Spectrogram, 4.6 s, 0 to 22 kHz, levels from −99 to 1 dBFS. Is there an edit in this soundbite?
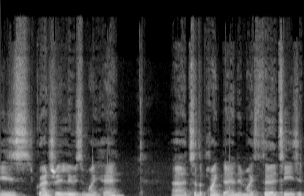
no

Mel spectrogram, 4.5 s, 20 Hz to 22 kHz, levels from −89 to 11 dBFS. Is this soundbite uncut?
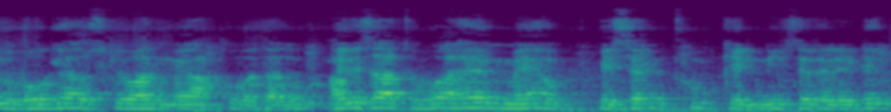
no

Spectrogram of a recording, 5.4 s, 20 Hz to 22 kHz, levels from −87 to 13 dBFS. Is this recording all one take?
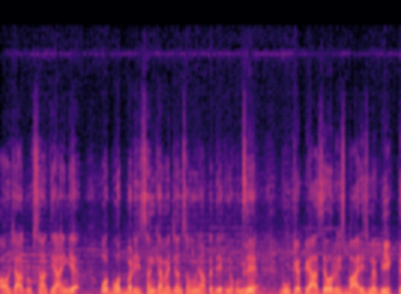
no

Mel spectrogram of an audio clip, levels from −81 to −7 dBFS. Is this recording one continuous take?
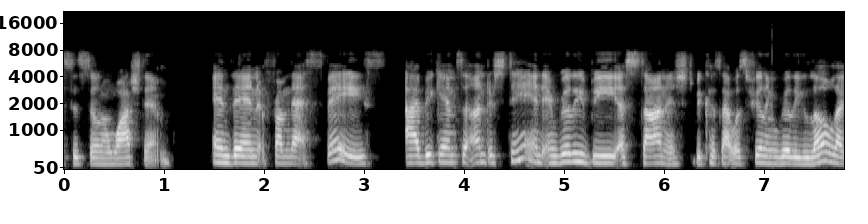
yes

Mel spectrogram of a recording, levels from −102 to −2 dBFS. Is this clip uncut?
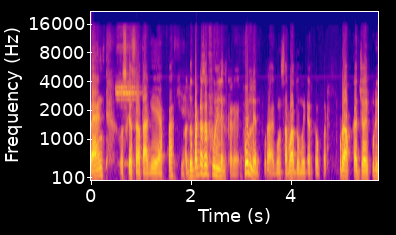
no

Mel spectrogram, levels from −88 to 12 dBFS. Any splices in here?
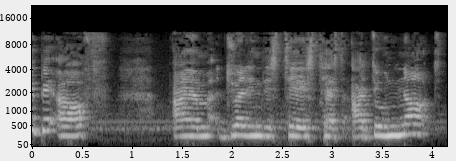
no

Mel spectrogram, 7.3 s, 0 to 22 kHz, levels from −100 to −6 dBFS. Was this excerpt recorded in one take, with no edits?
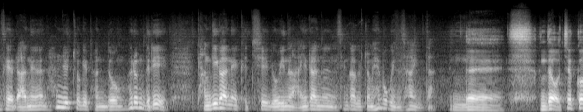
yes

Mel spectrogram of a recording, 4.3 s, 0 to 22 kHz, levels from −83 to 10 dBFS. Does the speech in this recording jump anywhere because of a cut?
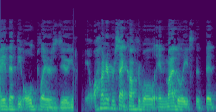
yes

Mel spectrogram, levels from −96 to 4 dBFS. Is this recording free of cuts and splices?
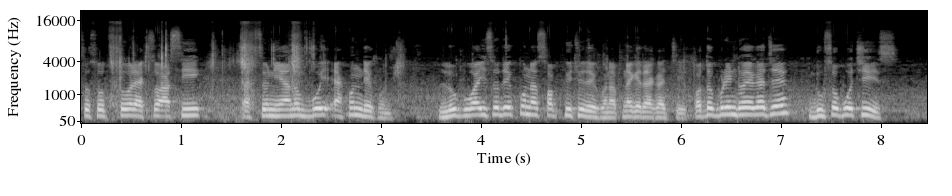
yes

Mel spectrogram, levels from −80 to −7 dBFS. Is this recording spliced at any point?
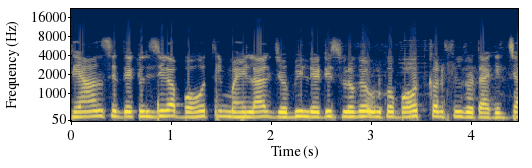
no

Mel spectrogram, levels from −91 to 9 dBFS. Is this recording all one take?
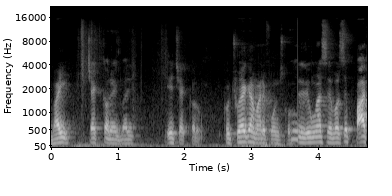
no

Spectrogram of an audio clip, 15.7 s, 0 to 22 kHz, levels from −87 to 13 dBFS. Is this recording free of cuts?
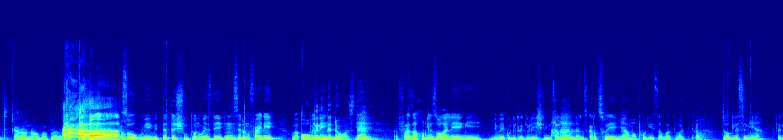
no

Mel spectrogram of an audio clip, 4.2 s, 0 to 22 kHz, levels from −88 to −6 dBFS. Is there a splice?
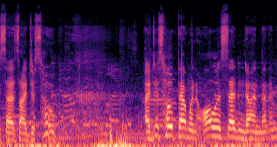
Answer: yes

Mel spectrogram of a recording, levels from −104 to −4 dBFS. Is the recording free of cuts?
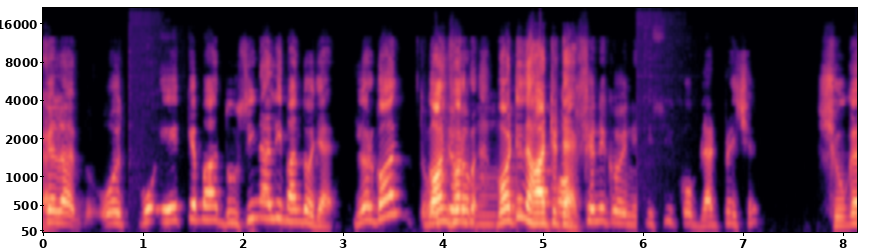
no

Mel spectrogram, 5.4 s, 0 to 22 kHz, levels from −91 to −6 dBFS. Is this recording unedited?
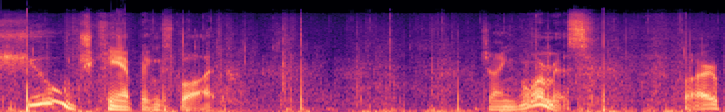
yes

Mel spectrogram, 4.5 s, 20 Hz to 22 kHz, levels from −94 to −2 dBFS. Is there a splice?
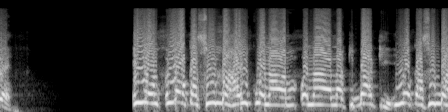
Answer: no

